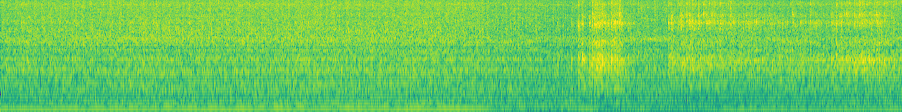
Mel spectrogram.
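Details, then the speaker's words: Jeep Comanche MJ after long sitting, first time running, oil checked and cranked to circulate: rough idle with a faint light tick over the hum, then a brief blip; owner hopes valve lash or lifter tick from sitting. "sweet well it runs I'm hoping that that was some valve lash you know some lifter ticking because it's been sitting"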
